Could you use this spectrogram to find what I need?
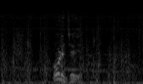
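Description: A man calls out a greeting.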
